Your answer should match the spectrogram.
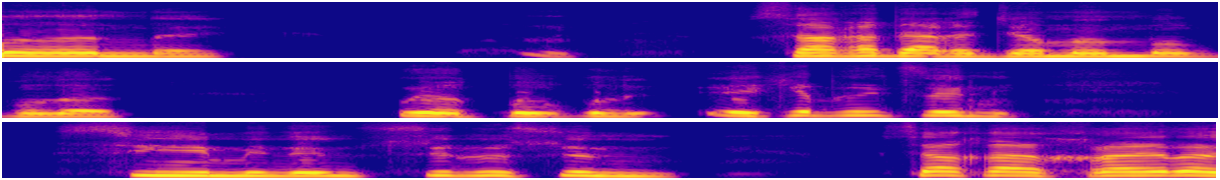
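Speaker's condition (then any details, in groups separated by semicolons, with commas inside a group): Cerebral palsy; 40 years with condition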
